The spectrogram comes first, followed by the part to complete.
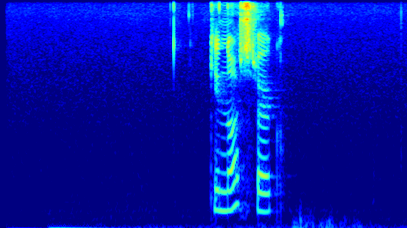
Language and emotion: Russian, neutral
